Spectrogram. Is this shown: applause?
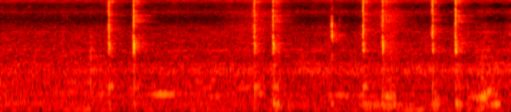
no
